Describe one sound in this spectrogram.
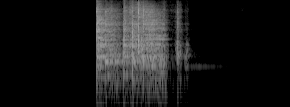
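Metal scraps clatter and rattle as they are dropped into a metal tray.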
